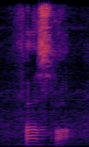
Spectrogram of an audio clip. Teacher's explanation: منہ بھر کے پڑھیں گے، صاد کو بولڈ لیٹرز میں سے ہے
